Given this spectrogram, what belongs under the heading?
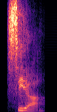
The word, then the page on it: CR: Indian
